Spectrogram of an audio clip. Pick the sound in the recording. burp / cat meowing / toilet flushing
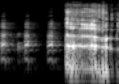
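burp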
